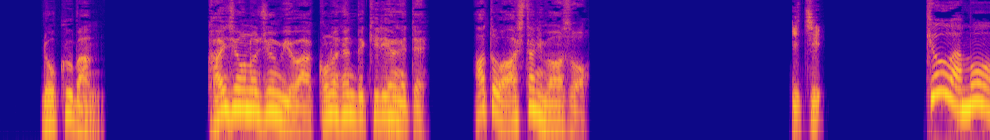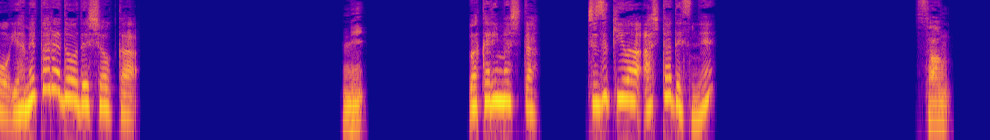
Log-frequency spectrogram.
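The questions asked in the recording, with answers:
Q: 会場の準備はこの辺で切り上げて、あとは明日に回そう。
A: 2: わかりました、続きは明日ですね。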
